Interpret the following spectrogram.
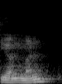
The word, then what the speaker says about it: Ljungman: engineer at the cj jungman pump company at melmo sweden and you'll often hear these referred to as young ones spelt l-j-u-n-g-m-a-n pronounced youngman and so that company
